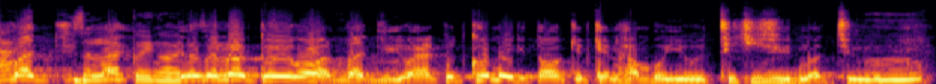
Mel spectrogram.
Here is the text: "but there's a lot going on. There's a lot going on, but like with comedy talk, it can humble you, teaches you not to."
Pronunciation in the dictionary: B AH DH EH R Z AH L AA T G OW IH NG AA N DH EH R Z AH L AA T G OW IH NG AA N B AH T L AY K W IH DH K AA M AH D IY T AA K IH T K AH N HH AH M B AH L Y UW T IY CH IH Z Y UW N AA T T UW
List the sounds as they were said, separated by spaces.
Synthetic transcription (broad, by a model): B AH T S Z AH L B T G OW IH NG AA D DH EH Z AH L AA T G OW IH NG AA N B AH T W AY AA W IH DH K AA M AH D IY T AA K IH T K AH N HH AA M B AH L Y UW T IY CH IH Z Y UW N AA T T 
